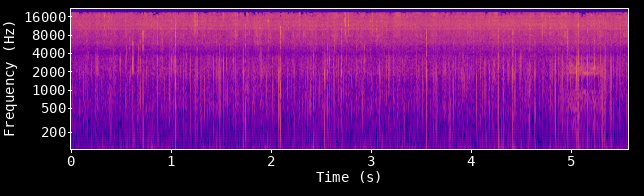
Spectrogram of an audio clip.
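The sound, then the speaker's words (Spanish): Small hailstones about the size of rice grains falling, making a dense, steady, quiet patter of fine ticks and clicks with occasional sharper hits throughout. “Bueno, el granizo no se ha hecho demasiado grande. Son como granitos de arroz.”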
